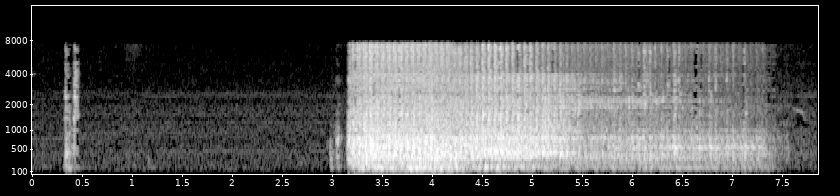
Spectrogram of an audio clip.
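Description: A sewing machine stitches binding onto a quilt, starting with a brief buzz, then after a pause running in a steady, fast, loud whir for about four seconds before slowing and stopping.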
